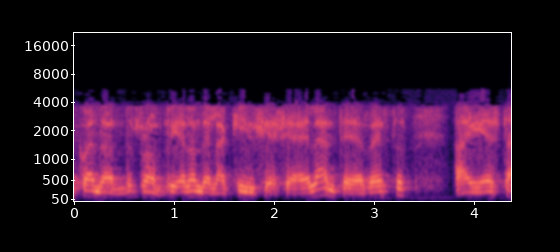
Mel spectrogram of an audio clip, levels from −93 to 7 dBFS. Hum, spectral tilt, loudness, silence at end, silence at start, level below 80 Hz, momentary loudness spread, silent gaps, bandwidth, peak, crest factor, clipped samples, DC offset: none; -1.5 dB/octave; -22 LUFS; 0 s; 0 s; -78 dBFS; 6 LU; none; 5.8 kHz; -10 dBFS; 12 dB; under 0.1%; under 0.1%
